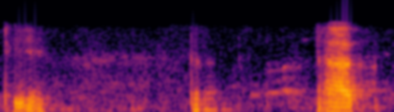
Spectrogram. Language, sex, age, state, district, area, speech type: Kashmiri, male, 18-30, Jammu and Kashmir, Anantnag, rural, conversation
